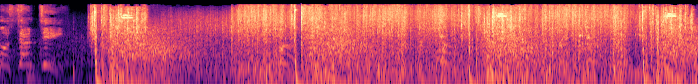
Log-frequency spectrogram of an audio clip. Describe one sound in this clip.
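Automatic gunfire rattles loudly and rapidly.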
